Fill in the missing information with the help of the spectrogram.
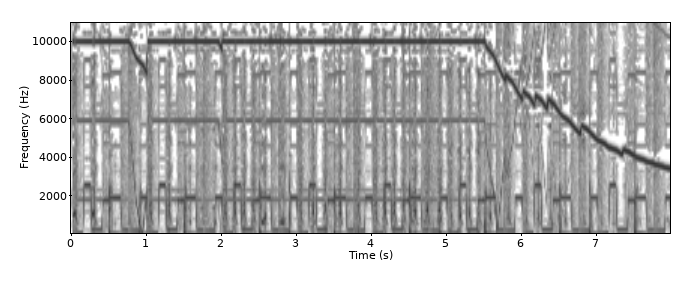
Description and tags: Aerobic Loop -19
A four bar four on the floor electronic drumloop at 120 BPM created with the Aerobic ensemble within Reaktor 5 from Native Instruments. A bit more experimental but very electro and noisy. Normalised and mastered using several plugins within Cubase SX.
